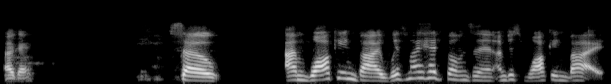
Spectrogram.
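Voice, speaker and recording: A woman's voice: medium pitch, expressive, slow pace, no room sound, lo-fi sound. A woman in her thirties vlogging in a brash, profane, sarcastic monologue, laughing often as she talks. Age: 30s. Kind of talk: casual monologue to camera.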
